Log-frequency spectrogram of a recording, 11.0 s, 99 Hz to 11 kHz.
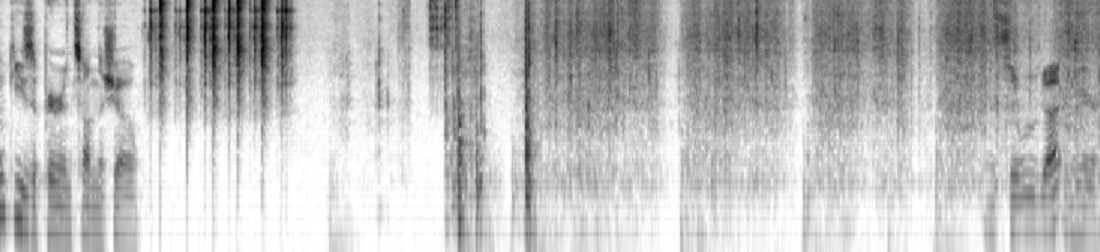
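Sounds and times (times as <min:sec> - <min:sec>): small objects rattling: 0:01.4 - 0:03.0, 0:04.3 - 0:11.0.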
